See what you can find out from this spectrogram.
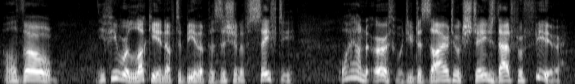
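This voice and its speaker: A man's voice: mid-range voice, big pitch swings, brisk, pushed and bright. A man playing a bold, earnest, reassuring demon slayer swordsman in an anime audio roleplay, speaking with formal, courteous diction. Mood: curious, puzzled.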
